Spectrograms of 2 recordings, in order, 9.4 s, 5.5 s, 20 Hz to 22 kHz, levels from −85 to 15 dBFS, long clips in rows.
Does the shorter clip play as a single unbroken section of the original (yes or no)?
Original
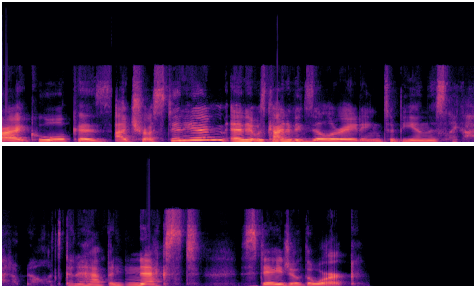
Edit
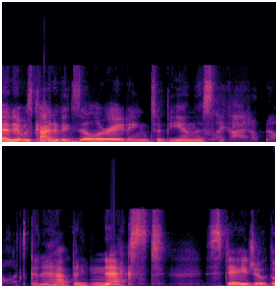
yes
